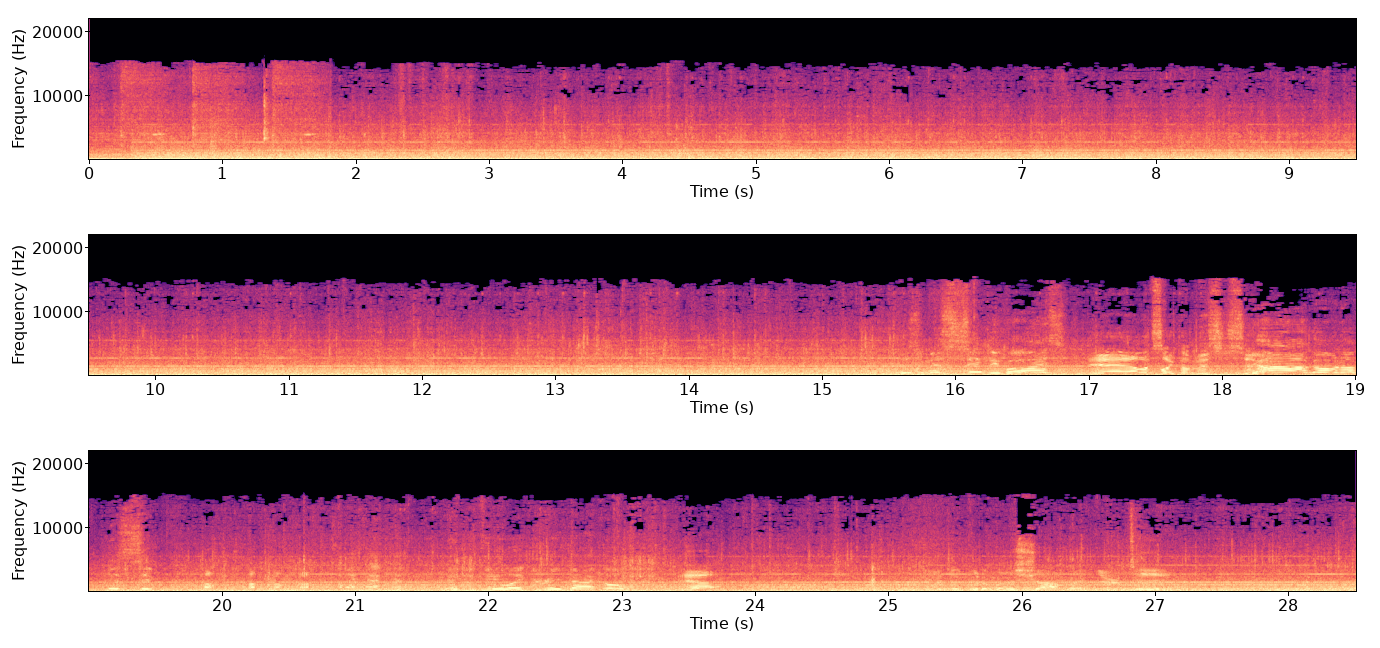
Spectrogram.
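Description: A diesel locomotive engine rumbles steadily close by.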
